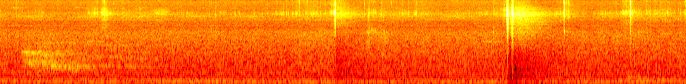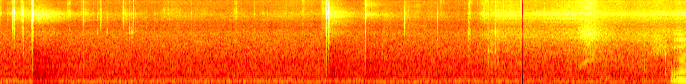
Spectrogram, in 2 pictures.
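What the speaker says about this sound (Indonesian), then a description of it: "Kita sobek saja selongsong ini dan kita ambil fuse thermalnya teman-teman." Scissors snip through a thermal fuse sleeve while a dynamo motor is repaired, a few sharp isolated cuts and clicks spread over a quiet background.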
